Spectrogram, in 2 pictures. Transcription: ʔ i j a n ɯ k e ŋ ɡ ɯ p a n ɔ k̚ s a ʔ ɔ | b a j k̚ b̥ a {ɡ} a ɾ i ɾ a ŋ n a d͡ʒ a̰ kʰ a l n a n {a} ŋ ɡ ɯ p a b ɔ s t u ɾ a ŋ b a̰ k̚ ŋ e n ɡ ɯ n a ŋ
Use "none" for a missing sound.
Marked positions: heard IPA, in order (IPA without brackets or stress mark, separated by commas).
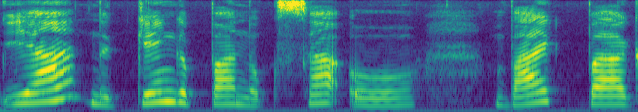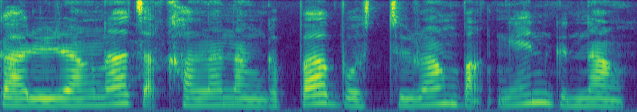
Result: ɡ, a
